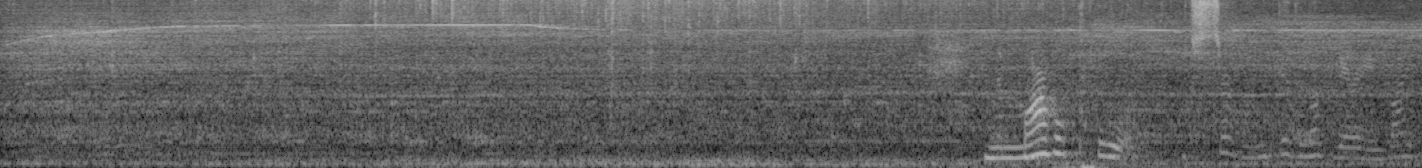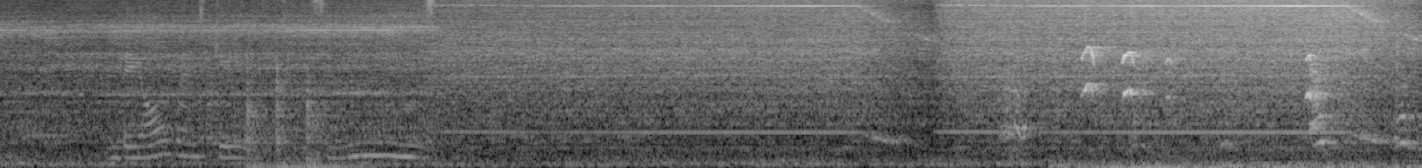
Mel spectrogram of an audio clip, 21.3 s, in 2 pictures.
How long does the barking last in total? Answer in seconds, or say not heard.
3 s.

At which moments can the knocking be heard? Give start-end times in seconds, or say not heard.
12.5-13.3.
